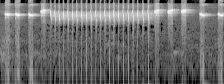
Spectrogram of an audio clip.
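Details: Konin master song for birdkeepers: spaced sharp high chips that lead into a fast, even rattling trill of about two dozen pulses, then more clipped piercing notes.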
